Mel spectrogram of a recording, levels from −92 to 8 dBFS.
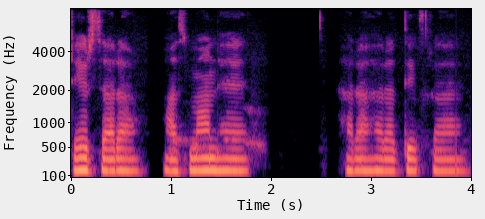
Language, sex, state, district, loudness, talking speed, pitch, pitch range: Hindi, female, Bihar, Jamui, -21 LUFS, 120 wpm, 160 Hz, 155-165 Hz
